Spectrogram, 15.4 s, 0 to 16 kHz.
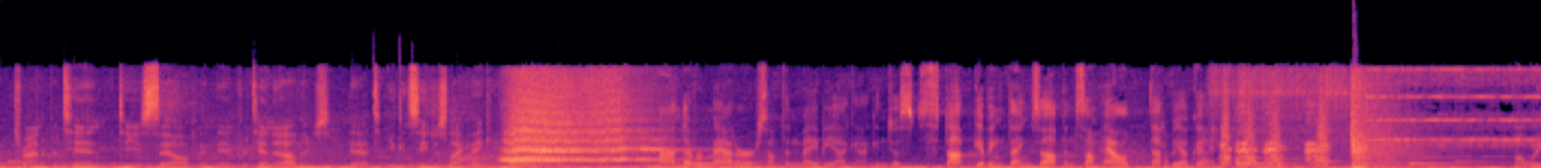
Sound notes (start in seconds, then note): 5.0 tires screeching; 12.2 dogs bark, bell rings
